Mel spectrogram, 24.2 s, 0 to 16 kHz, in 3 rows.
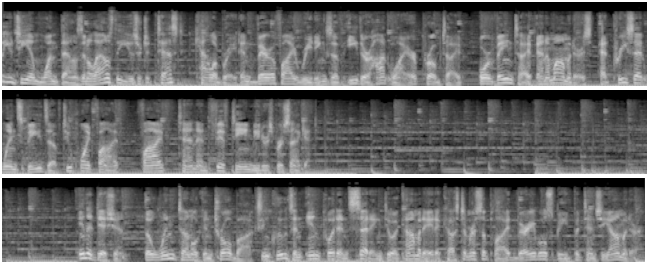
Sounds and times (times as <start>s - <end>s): Speech: 0.0s - 12.0s, 17.1s - 24.1s
Music: 0.0s - 24.1s.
